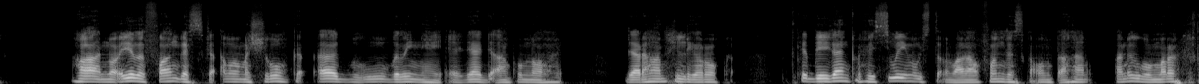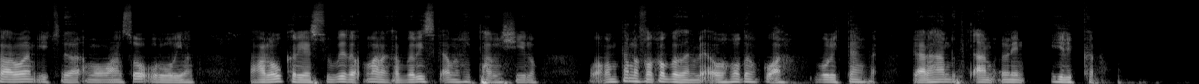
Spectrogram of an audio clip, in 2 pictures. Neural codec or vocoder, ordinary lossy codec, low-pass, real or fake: codec, 44.1 kHz, 1.7 kbps, Pupu-Codec; none; none; fake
